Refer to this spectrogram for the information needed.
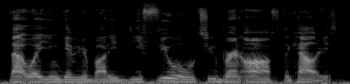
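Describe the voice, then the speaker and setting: A man speaks at a moderate pace with vocal fry. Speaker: personal trainer. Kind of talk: casual vlog advice. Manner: casual, hesitant with many ums.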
